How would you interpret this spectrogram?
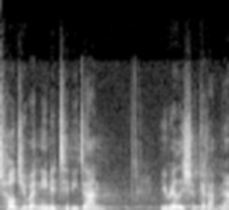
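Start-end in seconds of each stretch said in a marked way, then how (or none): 2.1-3.1 hushed, very quiet, gentle, kind but firm, self-assured. Speaker demonstrates the soul's voice, like a wise old teacher: quiet, kind and firm. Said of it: "very quietly, with kindness and firmness".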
